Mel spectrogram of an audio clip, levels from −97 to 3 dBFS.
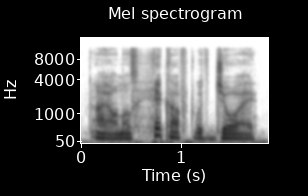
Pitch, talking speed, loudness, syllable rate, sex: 120 Hz, 160 wpm, -18 LUFS, 5.3 syllables/s, male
